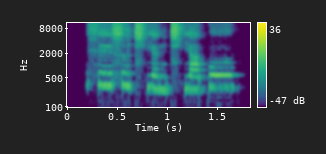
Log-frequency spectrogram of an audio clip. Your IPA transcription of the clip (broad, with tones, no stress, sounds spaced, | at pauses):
x e˦ ɪ̯ s ɹ̩˦ t͡ɕʰ j ɛ˨˩ n t͡ɕʰ j ä˨˦ p o˦ ʊ̯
